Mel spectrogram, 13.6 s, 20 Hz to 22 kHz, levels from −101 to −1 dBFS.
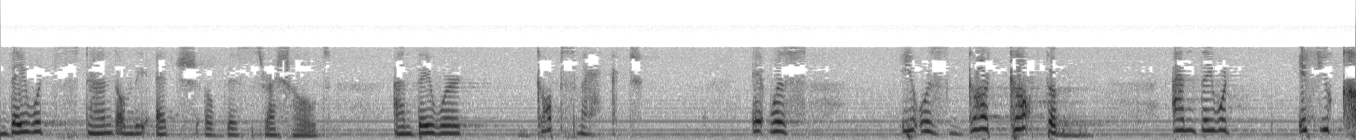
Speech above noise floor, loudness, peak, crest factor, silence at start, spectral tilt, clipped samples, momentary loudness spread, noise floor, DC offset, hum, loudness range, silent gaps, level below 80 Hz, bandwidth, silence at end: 24 dB; -23 LUFS; -6 dBFS; 18 dB; 0 s; -10 dB/octave; under 0.1%; 21 LU; -46 dBFS; under 0.1%; none; 5 LU; none; -62 dBFS; 5.8 kHz; 0 s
